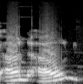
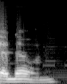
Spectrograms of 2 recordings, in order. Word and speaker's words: Unown: I'm pretty sure they just say unknown. Well, they're probably wrong because it's spelled unown, and I will never stop pronouncing it like that.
